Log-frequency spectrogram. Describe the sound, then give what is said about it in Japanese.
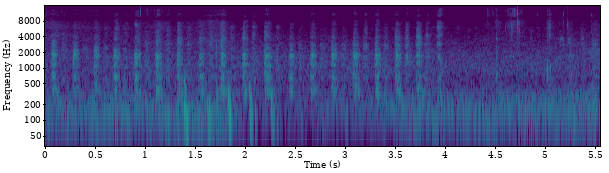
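A Hokkaido dog named Ichiro, with long scarf-like fur around its neck, pants steadily, quick rhythmic breaths repeating throughout, with a few low thumps or rustles early on and no talking. “やっぱ一番違うのは襟巻きだね首の周りの毛がね柴ちゃんって首の周りが結構毛が短いんですけど北海道犬は首の周りがもう、えー、マフラーのようにね毛が長いと、ね、いう感じなんですけどねはいと一郎君”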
